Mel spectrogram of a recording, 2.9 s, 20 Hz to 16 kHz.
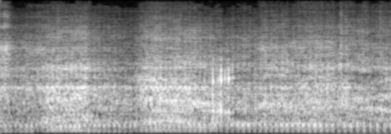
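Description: A Kawasaki KLR650 dual-sport motorcycle engine rides off road, its steady close drone shifting pitch as it changes up into second gear, with no talk over it.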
